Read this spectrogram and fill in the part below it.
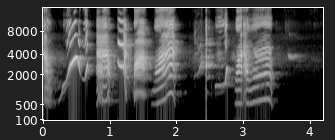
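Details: Talking parrot producing dense, rapid squawky syllables with swooping pitch, in a string of loud bursts over about three and a half seconds before falling quiet.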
